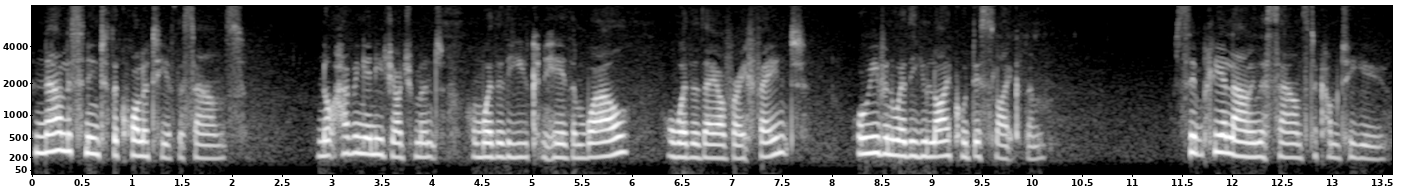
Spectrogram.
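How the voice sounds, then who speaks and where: A woman guiding a meditation in a gentle, unhurried, soothing way, letting her phrases end softly. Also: medium pitch, no echo. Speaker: meditation guide. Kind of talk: guided meditation narration.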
